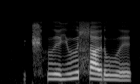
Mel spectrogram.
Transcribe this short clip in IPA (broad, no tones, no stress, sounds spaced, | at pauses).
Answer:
t͡ʃʰ ɯ ɪ̯ j ɯ ɬ a ə̯ ɾ u ɪ̯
